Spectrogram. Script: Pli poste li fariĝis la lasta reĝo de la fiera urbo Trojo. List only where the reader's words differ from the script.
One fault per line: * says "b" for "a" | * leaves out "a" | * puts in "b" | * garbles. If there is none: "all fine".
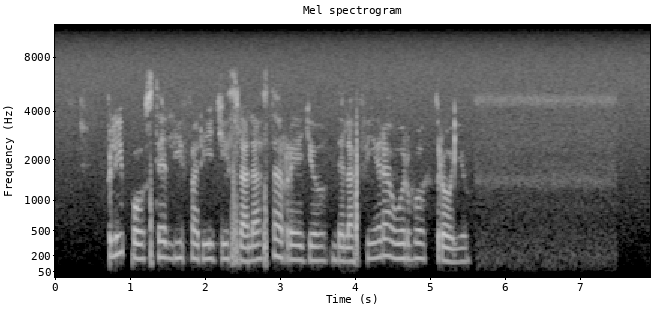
all fine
